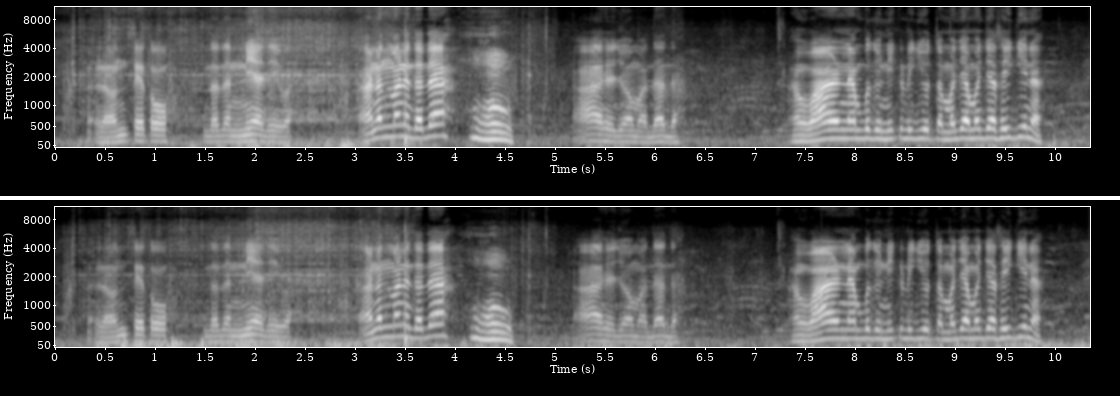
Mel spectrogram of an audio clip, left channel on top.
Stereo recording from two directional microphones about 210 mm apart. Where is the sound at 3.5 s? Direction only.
15° left (ahead or behind).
